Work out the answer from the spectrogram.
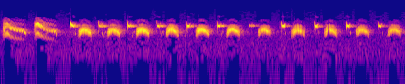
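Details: Chalk-browed mockingbird from Brazil giving a varied song: two slurred opening notes followed by a steady series of paired phrases, a short high note before each lower burry note, repeated about three times a second.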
